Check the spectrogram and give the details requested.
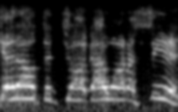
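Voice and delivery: put-on very high screaming. Retelling screaming at the Michigan players during the game: imitating own screaming. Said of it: "I was screaming at the Michigan players".

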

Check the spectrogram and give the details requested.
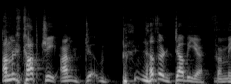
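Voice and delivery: slow, deliberate, drawn-out, unhurried delivery. Doing an impression that the other speaker calls worryingly good: Andrew Tate impression. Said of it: "this is how I describe that impression".

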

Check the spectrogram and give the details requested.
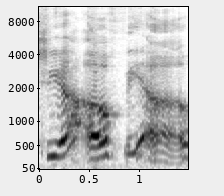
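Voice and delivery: squeaky, helium-like, high-pitched put-on German accent. Describing a troll-like character, the speaker imitates his high-pitched german voice. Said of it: "In this high-pitched German voice".

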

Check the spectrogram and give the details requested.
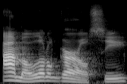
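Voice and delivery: fake fifties transatlantic Southern accent. Retelling a story about a girl who got on the team, in a 50s transatlantic southern accent. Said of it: "why are we giving her that accent?".

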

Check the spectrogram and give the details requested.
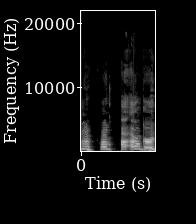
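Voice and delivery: loud, high, muffled grunt, mouth stuffed full. Retelling how Dave answered an offer of help while chewing a power bar: imitating Dave grunting, mouth full. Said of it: "He is chewing his mouth full of power bar".

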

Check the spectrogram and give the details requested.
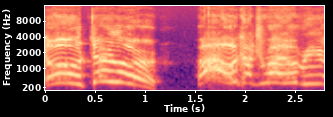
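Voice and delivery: very high, shrill, loud, drawn-out scream. Retelling how an old classmate called out across a food court: imitating someone screaming. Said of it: "screaming in the middle of this food court".

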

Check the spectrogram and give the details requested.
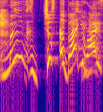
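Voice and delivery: worked up. Complaining about being told not to tempt others: agitated. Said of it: "sorry, I get really agitated".

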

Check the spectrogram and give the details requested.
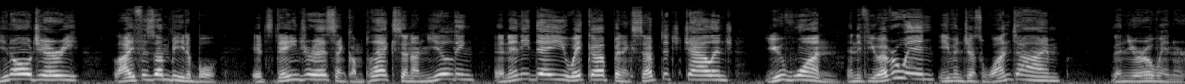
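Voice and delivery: sweet, earnest, encouraging tone. Narrator voicing Rick answering Jerry, who calls himself a loser: Rick voice. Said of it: "Aw, [name], can we stop referring to me and things related to me as Doofus? It's not very nice, you know".

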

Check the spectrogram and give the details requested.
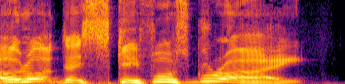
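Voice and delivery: poor put-on British accent. Explaining skiffle music, the speaker acts it out in a bad British accent. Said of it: "Sorry for that horrible accent".

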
